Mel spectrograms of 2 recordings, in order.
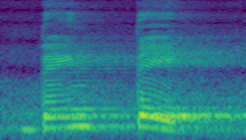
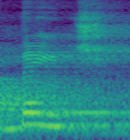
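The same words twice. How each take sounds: First: It is said Paraná-style, ending in an 'e'. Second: It is said São Paulo-style, ending in an 'i'.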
